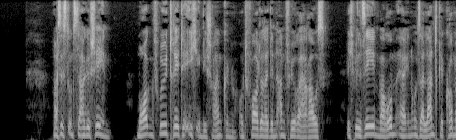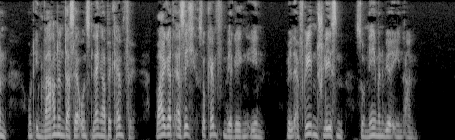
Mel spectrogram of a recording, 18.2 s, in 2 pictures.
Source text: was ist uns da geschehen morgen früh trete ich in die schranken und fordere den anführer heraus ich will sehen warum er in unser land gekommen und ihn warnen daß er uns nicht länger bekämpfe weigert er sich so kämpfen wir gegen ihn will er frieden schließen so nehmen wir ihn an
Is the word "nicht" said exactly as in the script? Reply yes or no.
no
